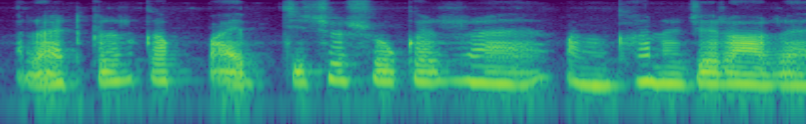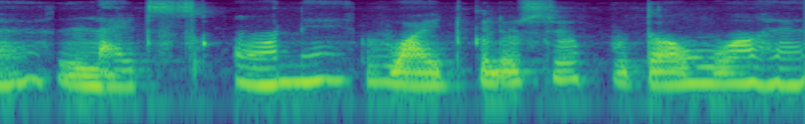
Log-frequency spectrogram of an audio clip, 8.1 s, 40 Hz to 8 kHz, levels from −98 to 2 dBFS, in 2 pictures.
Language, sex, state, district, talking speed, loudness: Hindi, female, Bihar, Bhagalpur, 170 wpm, -19 LUFS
